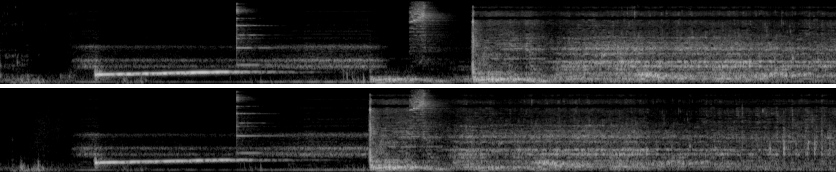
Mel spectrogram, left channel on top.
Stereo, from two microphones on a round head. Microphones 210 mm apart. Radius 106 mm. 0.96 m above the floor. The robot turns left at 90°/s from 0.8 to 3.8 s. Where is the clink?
Centre (ahead or behind), 1.1 m; by 2.6 s 25° left (ahead or behind), 1.1 m.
